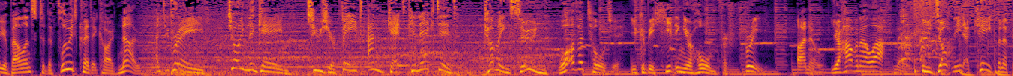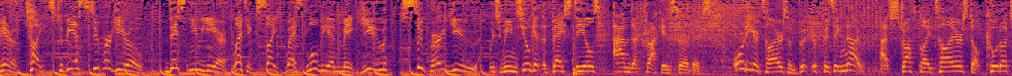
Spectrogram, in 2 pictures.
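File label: Scottish English male commercial; accent of scotland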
